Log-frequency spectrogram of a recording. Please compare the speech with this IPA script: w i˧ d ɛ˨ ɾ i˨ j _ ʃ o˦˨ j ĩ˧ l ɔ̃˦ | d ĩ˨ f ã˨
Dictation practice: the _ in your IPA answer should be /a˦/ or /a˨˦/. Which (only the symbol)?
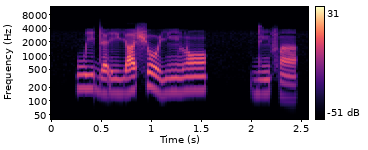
a˨˦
